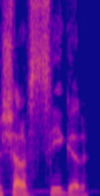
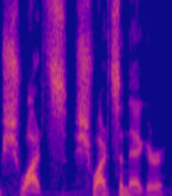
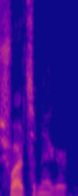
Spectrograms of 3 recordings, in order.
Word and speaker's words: Schwarzenegger: I mean, I couldn't pronounce the name Schwarzenegger. So I called him Sheriff Sieger.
